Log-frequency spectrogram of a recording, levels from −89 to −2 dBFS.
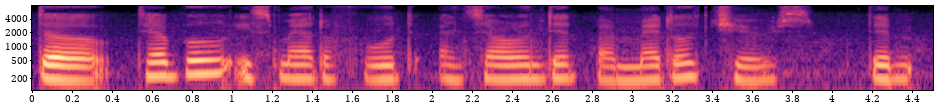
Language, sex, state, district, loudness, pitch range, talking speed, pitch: English, female, Nagaland, Dimapur, -21 LUFS, 195-215 Hz, 160 wpm, 200 Hz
